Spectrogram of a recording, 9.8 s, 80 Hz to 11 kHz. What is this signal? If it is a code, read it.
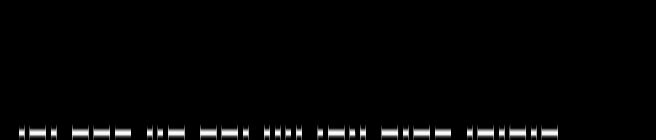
Morse code, heard as a keyed tone, about 15 wpm, 700 Hz. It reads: ROUGHLY.
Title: Sentences from Top 1600 Words 15wpm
